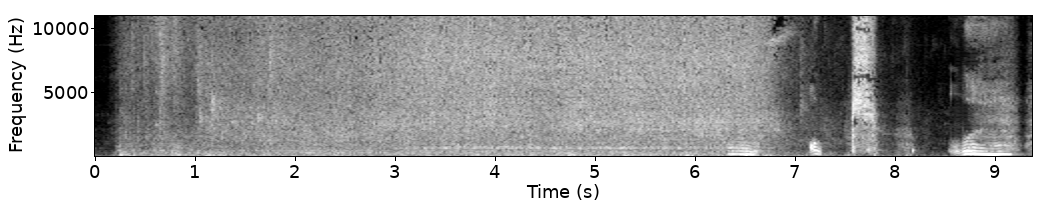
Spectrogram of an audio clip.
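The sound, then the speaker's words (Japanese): A steady shower spray hisses for several seconds in a bathroom as water rinses soap foam off, then cuts off abruptly, followed by a few short bursts of a voice. “じゃあ、そろそろ泡を流してやらないとな。”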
